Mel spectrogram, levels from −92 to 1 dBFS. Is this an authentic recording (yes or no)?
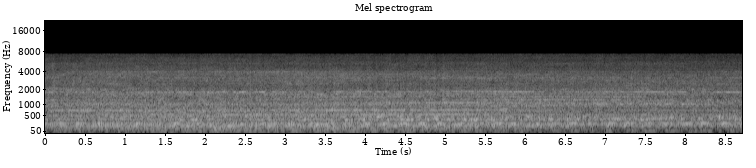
no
